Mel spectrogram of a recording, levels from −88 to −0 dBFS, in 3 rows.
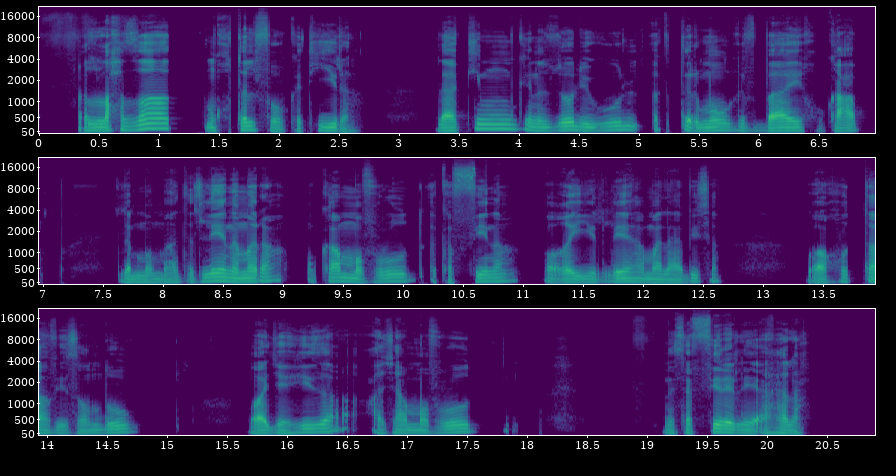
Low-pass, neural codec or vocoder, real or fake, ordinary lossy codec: none; none; real; none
